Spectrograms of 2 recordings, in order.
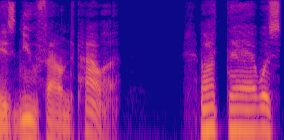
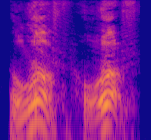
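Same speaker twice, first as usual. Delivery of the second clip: raised imitation woofs; mocking dog bark; 6 semitones higher than usual. A narrator's reading. Mock barking at the pup.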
